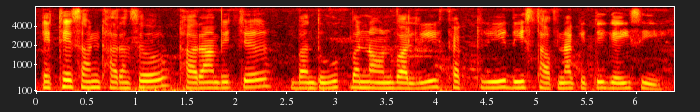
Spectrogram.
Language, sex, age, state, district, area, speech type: Punjabi, female, 45-60, Punjab, Pathankot, rural, read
